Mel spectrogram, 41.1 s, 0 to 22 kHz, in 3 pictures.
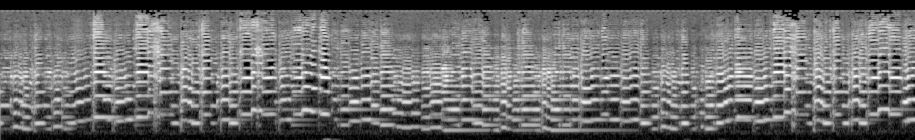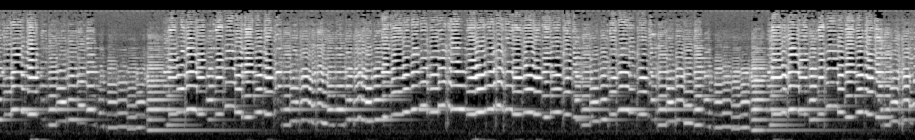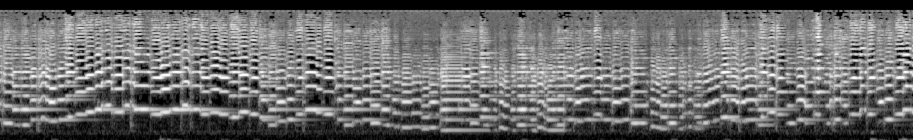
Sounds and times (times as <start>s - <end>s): Violin, fiddle: 0.0s - 41.1s.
